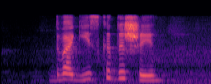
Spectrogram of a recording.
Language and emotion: Russian, neutral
